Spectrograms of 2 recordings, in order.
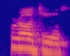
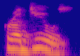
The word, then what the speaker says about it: produce: So, and use produce, that is the word produce. I am not pronouncing it incorrectly, right? It's not produce, because produce is the verb, and this is the noun, which means la producción local.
